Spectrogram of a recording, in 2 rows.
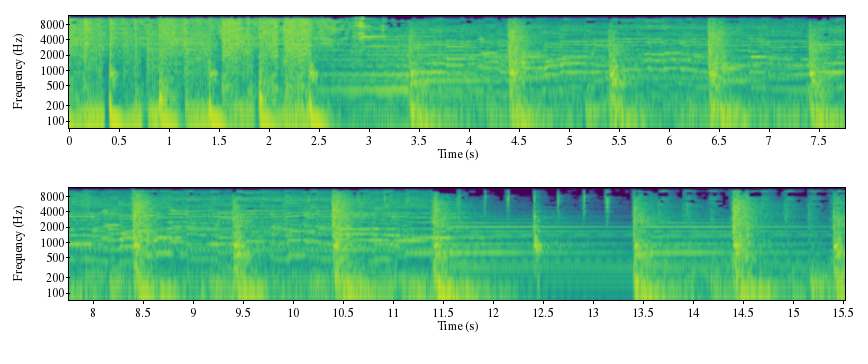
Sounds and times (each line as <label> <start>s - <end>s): drums 0.0s - 6.8s
drums 13.4s - 15.5s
